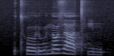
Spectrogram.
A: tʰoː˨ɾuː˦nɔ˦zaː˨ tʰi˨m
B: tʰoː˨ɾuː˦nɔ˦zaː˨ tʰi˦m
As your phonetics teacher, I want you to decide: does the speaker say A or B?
A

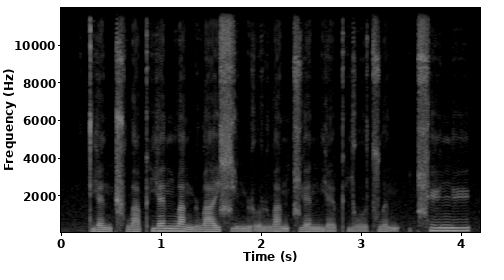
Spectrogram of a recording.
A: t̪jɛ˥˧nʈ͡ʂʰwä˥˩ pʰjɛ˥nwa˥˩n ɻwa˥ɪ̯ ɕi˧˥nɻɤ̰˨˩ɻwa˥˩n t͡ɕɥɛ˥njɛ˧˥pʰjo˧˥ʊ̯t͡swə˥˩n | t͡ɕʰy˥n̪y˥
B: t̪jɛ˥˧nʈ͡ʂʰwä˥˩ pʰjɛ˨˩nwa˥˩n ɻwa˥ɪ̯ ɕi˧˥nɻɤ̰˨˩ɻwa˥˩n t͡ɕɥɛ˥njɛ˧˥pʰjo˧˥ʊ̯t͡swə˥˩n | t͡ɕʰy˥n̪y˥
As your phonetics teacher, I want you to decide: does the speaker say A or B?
A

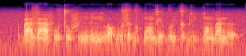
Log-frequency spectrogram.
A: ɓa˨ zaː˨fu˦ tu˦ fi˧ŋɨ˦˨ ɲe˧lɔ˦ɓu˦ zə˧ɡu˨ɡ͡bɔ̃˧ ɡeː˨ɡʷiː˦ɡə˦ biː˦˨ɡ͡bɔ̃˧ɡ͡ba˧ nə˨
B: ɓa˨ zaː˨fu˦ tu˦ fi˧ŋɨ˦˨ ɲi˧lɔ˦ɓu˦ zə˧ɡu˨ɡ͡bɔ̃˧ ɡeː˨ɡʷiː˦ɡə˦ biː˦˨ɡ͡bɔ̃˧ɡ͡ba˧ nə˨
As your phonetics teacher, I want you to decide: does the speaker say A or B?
B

